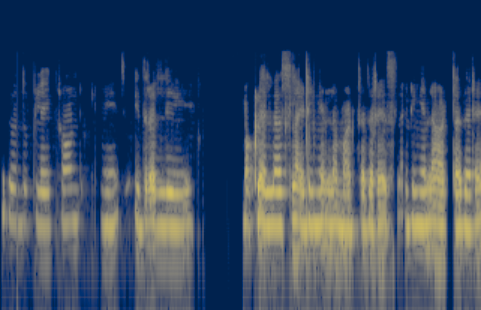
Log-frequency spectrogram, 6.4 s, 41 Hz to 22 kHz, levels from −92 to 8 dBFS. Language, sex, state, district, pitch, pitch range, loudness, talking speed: Kannada, female, Karnataka, Dharwad, 225 Hz, 220-240 Hz, -18 LUFS, 120 wpm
